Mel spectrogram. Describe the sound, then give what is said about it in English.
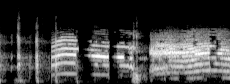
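A cat meows several times in quick succession, fairly loud, the last cry drawn out longest, with a few soft clicks at the start and no talking. “No way, ghost cat.”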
